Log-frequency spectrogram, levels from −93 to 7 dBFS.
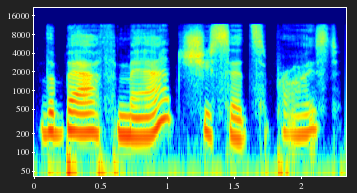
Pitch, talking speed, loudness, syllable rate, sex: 215 Hz, 155 wpm, -18 LUFS, 3.6 syllables/s, female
